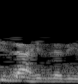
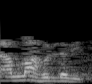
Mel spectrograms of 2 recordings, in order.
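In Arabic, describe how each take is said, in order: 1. تنتهي كلمة «الله» بالكسرة. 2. تنتهي كلمة «الله» بالضمة. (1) "وإذا وصل قال العزيز الحميد الله الذي له" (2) "رفع قال الله الذي"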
